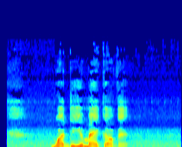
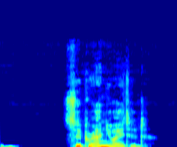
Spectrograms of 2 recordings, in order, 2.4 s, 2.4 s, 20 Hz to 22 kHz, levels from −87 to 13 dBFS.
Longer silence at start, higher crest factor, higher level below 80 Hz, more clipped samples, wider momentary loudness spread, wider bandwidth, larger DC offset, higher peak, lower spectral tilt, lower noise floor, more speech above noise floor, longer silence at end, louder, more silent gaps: about the same, 0.1 s vs 0 s; about the same, 20 dB vs 20 dB; first, -50 dBFS vs -56 dBFS; neither; first, 22 LU vs 17 LU; second, 13.5 kHz vs 15.5 kHz; neither; first, 0 dBFS vs -6 dBFS; second, -4.5 dB/octave vs -6 dB/octave; second, -39 dBFS vs -80 dBFS; second, 23 dB vs 57 dB; second, 0 s vs 0.45 s; first, -17 LUFS vs -24 LUFS; neither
